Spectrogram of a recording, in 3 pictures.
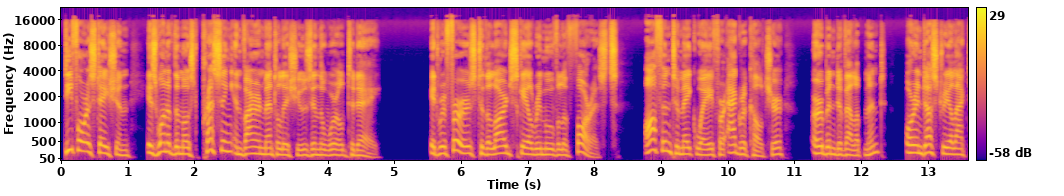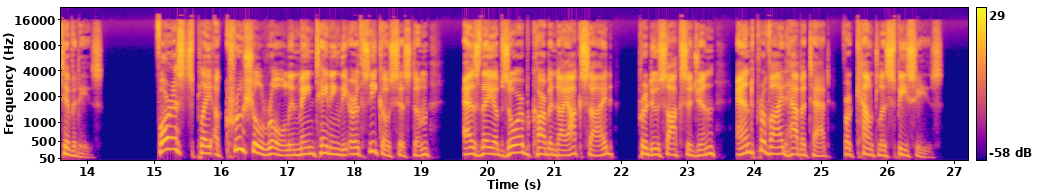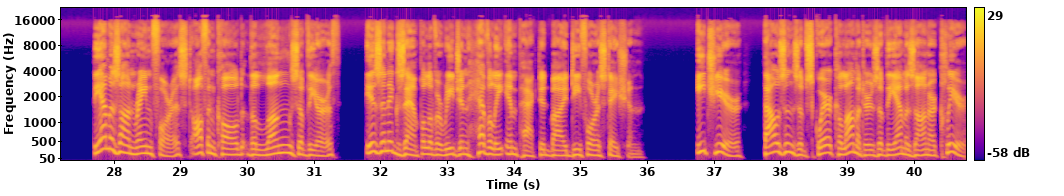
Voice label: Narrator; unit 11 the environment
